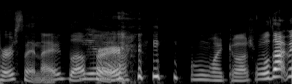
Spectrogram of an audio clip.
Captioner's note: giggles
